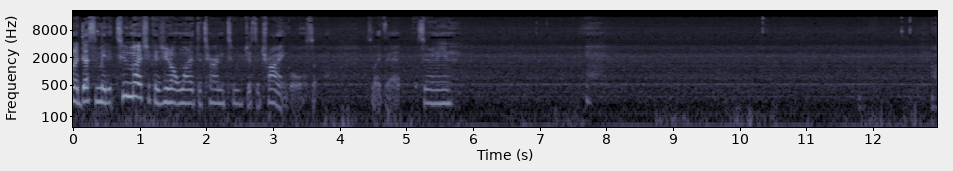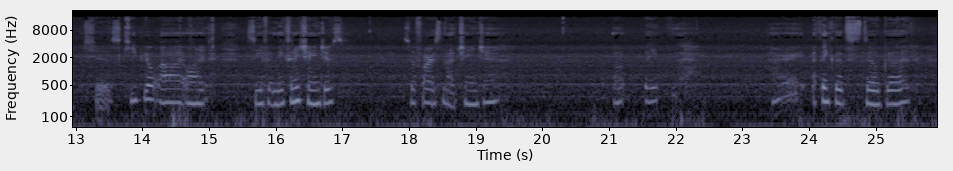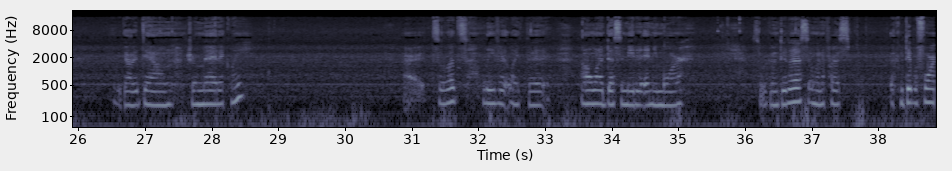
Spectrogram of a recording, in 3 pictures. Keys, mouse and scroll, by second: 0.8 click, 12.8 click, 13.1 scroll up 2, 13.7 middle click, 15.6 shift+middle click, 17.6 click, 22.5 middle click, 27.5 click, 30.8-31.5 scroll down 2, 31.5 middle click, 36.0 right click, 37.0 Tab, 38.0 a.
